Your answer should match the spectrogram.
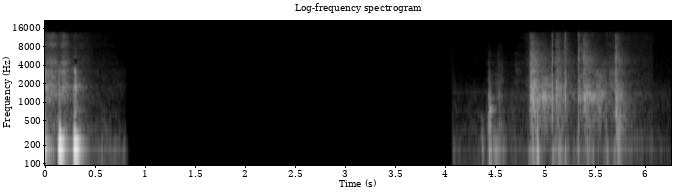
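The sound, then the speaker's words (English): A short burst of ceremonial hand claps marking the start of a show, then a long pause before a louder flurry of sharp, overlapping claps rattles on for about two seconds and stops. No voices. “And the ceremonial claps have subsided, and we may now begin the episode.”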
